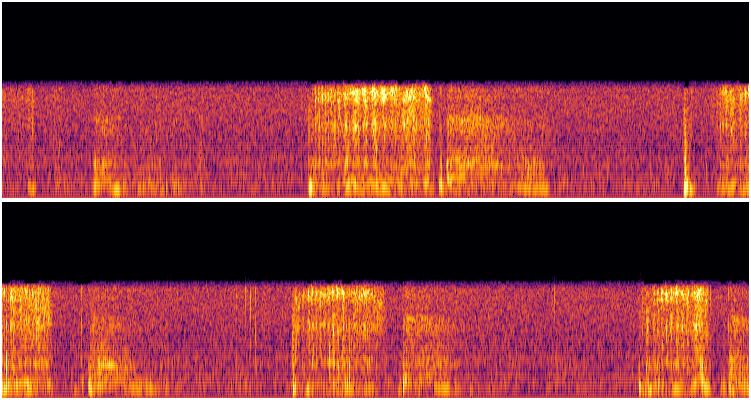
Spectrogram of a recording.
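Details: A person snoring during sleep: rough, fluttering breaths recurring every four to five seconds, about a dozen a minute, over a steady hiss; recorded on an Android phone.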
